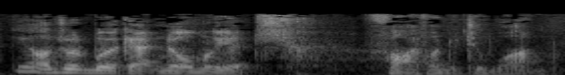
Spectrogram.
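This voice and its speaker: An actor playing a suave, sly disbarred lawyer in a radio drama, with a British accent and an insinuating, politely formal way of talking. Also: male voice, mid-range voice, huge pitch swings, fairly quick, breathy edge, full character voice. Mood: businesslike, sly. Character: suave, sly disbarred lawyer arranging sinister bets on deaths.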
